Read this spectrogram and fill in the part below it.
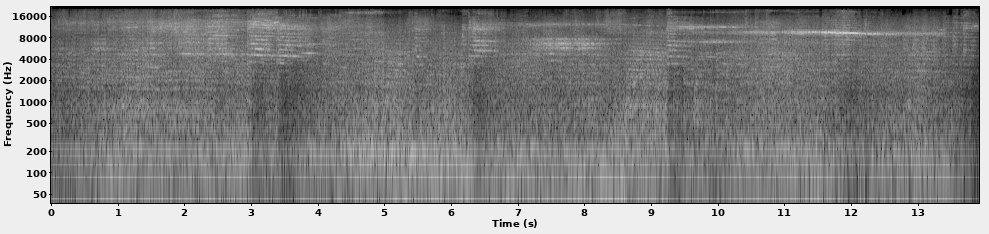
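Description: A CPKC grain train rolls steadily past up close, with continuous high metallic wheel squeal over a dense rumble of railcars for the whole stretch.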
